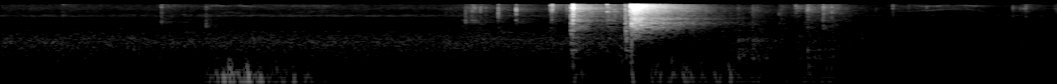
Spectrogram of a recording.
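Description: Cables rustle and scrape as they are handled.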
